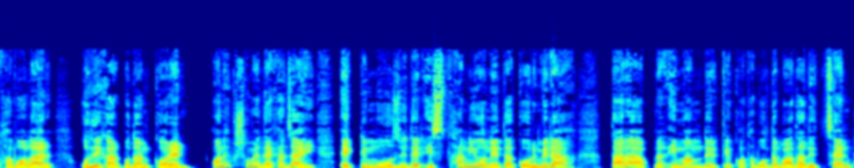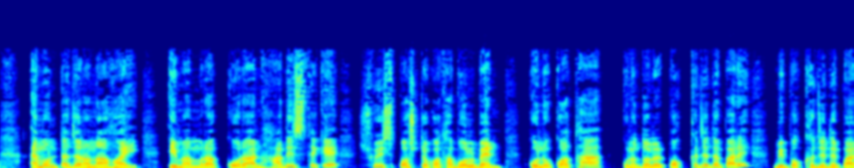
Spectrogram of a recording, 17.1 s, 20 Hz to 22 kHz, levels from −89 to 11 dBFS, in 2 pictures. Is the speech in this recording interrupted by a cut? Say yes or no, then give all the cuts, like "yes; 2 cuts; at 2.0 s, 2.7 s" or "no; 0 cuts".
no; 0 cuts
